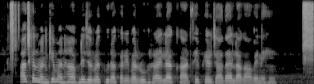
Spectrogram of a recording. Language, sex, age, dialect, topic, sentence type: Chhattisgarhi, female, 18-24, Western/Budati/Khatahi, agriculture, statement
